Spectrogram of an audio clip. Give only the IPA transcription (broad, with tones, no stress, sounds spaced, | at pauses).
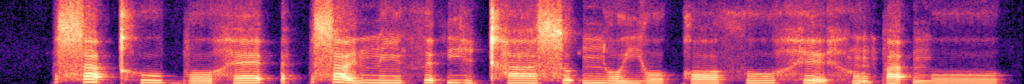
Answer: s ä˦ ʔ kʰ u˨ b o˨ h ɛ˦ ʔ | sʰ a̰˦˨ ɪ̯ n ĩ˨ θ ɪ˦ ʔ j ḭ˦˨ kʰ ä˦ sʰ ʊ˦ ʔ ɲ o˨ j o˨ k ɔ˨ θ o˦ h ḛ˦˨ ɪ̯ h ũ˦˨ p ä˦ ʔ ŋ o˦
